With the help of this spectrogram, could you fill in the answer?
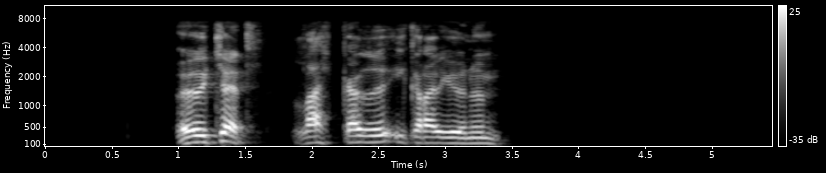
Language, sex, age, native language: Icelandic, male, 70-79, Icelandic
